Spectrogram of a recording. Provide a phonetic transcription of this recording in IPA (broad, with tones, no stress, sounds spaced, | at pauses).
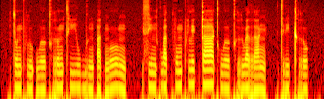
t o˦˥ n pʰ l u˨˩ ʔ w ɤː˧ kʰ r o˥˩ n tʰ iː˧ w b ɯ˩˦ ŋ ʔ a˨˩ t̚ ŋ oː˥˩ ŋ | s i˧ n k w a˥˩ t̚ f o˥˩ m pʰ l e˥˩ k̚ t aː˥˩ kʰ w ɤː˧ kʰ r u˥˩ a̯ r a˥˩ ŋ | t r i˥˩ t̚ kʰ r o˥˩ k̚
